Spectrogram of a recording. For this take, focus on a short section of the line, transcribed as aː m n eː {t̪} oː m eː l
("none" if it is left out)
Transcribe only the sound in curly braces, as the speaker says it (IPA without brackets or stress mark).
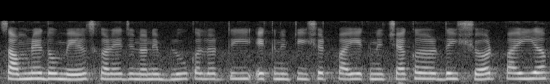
d̪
